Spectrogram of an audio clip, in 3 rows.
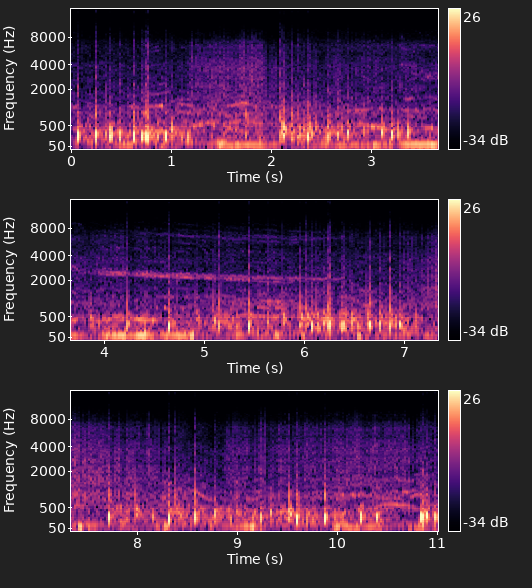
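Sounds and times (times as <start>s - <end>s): fireworks crackling pops: 0.0s - 11.0s
falling whistling tone: 3.6s - 6.6s.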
